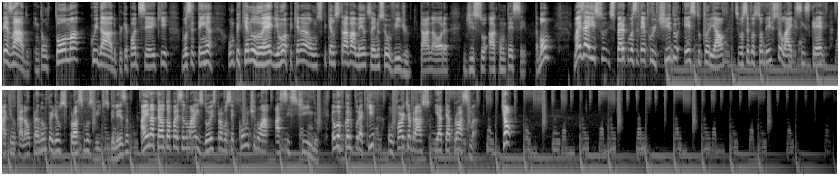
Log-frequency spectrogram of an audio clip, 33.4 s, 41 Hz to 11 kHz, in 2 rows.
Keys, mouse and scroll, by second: 5.1 ctrl+s.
